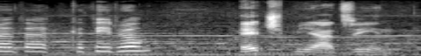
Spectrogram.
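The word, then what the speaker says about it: Etchmiadzin: Echmiadzin. Echmiadzin.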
